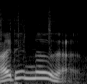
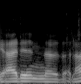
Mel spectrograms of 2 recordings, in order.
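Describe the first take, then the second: First: Much higher, sing-out pitch; playful high-pitched repeat. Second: Said in the usual way. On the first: Pretend. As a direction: swoop way up on the repeat. Repeats line in exaggerated high voice.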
